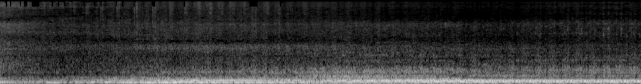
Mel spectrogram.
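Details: 1968 Dodge Hemi Charger V8: deep, even rumble climbs when revved and settles into a steady lope, firing clean with no knocks or misses.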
